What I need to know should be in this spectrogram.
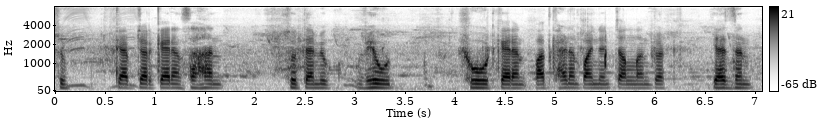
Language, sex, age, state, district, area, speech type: Kashmiri, male, 18-30, Jammu and Kashmir, Kulgam, rural, spontaneous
